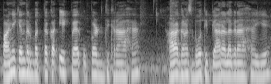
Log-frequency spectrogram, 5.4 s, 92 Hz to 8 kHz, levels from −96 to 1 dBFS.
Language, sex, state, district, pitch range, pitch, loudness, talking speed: Hindi, male, Bihar, Araria, 145-160 Hz, 150 Hz, -20 LUFS, 220 wpm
